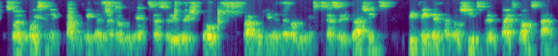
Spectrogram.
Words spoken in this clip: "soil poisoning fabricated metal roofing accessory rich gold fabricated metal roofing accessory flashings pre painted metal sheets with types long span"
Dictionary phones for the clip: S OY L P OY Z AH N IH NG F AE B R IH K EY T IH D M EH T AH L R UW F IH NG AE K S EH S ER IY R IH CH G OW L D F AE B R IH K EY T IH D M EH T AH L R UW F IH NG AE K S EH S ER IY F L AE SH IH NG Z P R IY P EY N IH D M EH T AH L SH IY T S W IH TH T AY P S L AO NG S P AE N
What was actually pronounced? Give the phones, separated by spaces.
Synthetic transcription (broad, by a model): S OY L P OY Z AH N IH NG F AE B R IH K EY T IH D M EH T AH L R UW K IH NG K S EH S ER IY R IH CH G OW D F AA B L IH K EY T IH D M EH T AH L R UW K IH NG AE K S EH S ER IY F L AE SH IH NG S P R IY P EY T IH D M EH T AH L SH IY T S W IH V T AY S L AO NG S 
